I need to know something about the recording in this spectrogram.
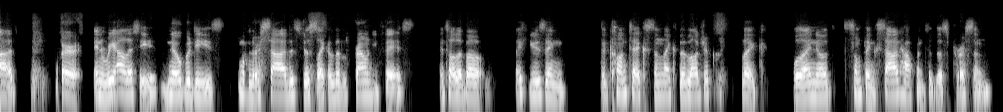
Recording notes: recording from the " On The Spectrum " webinar series in 2021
